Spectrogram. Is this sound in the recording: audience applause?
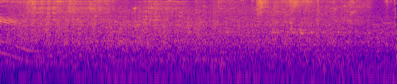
no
